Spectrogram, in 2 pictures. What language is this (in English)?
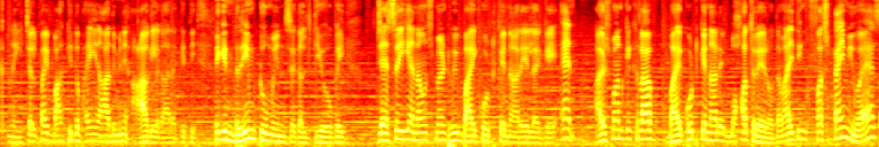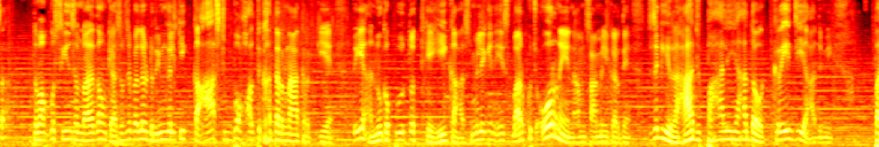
Hindi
